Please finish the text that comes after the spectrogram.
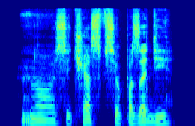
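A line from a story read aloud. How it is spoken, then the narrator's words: Quiet remark. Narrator (Russian): тихо заметил демон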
